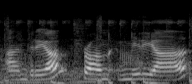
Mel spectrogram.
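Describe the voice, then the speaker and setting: A woman's voice: on the high side, sing-song, slow. A bubbly woman interviewing guests at a fashion event, laughing often. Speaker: fashion show reporter. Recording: music playing behind.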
